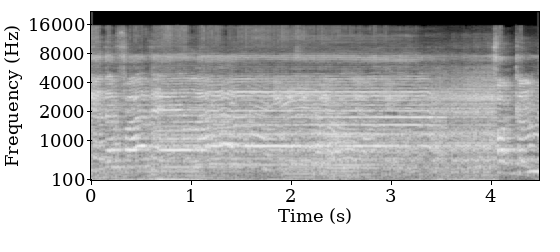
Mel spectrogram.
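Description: A recorded pop song with singing: a sung vocal over a heavy bass beat, the bass dropping out about a second and a half in and leaving long held vocal notes.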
